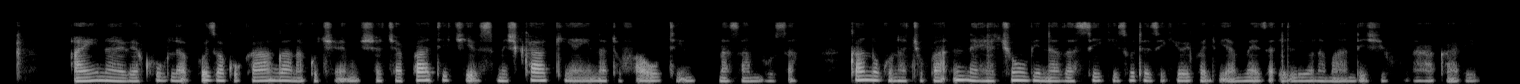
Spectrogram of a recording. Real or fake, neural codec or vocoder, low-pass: fake; codec, 16 kHz in and 24 kHz out, 1 kbps, XY-Tokenizer; 7.2 kHz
